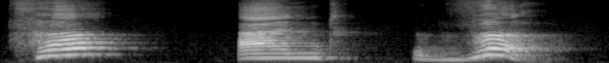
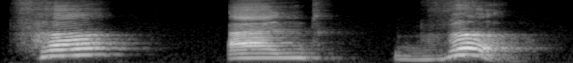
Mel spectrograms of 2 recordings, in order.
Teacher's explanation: And you can feel, if you try to pronounce these sounds, the tip of our tongue touches the upper teeth in the production of these sounds. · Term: dental sounds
